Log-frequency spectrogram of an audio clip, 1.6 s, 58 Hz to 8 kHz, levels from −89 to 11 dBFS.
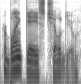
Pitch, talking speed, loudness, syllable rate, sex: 115 Hz, 185 wpm, -19 LUFS, 4.1 syllables/s, male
